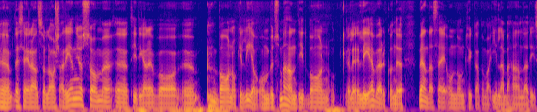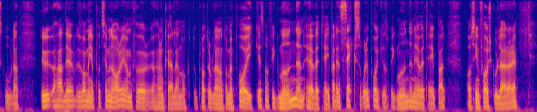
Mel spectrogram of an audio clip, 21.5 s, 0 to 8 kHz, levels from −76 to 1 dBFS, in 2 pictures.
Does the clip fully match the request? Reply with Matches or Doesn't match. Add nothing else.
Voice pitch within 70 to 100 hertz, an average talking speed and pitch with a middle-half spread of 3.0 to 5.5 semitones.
Matches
